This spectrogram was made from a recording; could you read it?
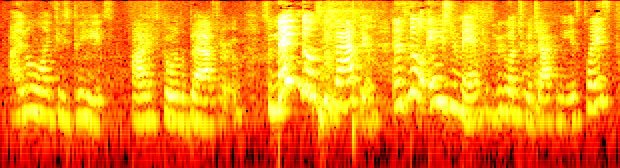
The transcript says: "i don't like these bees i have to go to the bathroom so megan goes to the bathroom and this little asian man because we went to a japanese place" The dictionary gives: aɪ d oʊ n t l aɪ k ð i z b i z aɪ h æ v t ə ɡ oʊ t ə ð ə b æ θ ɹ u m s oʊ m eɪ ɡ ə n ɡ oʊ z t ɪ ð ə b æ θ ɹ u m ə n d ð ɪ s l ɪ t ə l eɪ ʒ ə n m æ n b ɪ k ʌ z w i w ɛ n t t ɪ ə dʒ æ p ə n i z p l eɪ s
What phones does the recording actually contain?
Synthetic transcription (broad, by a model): aɪ d oʊ n t l aɪ k ð i z b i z aɪ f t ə ɡ oʊ t ə ð ə b æ θ ɹ u m s oʊ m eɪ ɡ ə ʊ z t ɪ ð ə b æ θ ɹ u m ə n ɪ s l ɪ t l eɪ ʒ ə n m æ n k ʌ z w i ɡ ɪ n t t ɪ ə dʒ æ p ə n i z p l eɪ s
